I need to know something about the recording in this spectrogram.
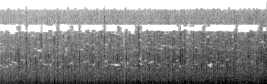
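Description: Steady rain falling, an even hiss with a low rumble of wind, growing slightly louder.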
